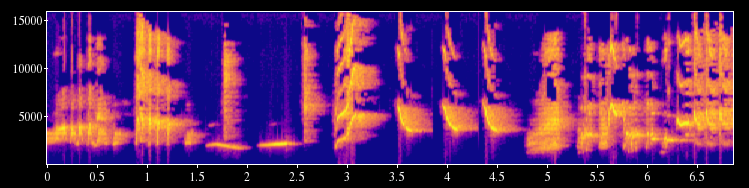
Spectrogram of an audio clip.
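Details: White-rumped shama with rich varied contest song aimed at teaching spotted young: whistled slurs, clear falling and rising pure notes, quick downward strokes and scratchy chatter in rapid succession.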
